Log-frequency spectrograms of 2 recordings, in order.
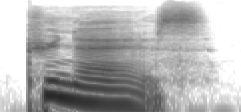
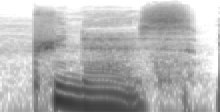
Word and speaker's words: punaise: Yeah, how do you say it in French? Punaise? – Punaise. Punaise.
